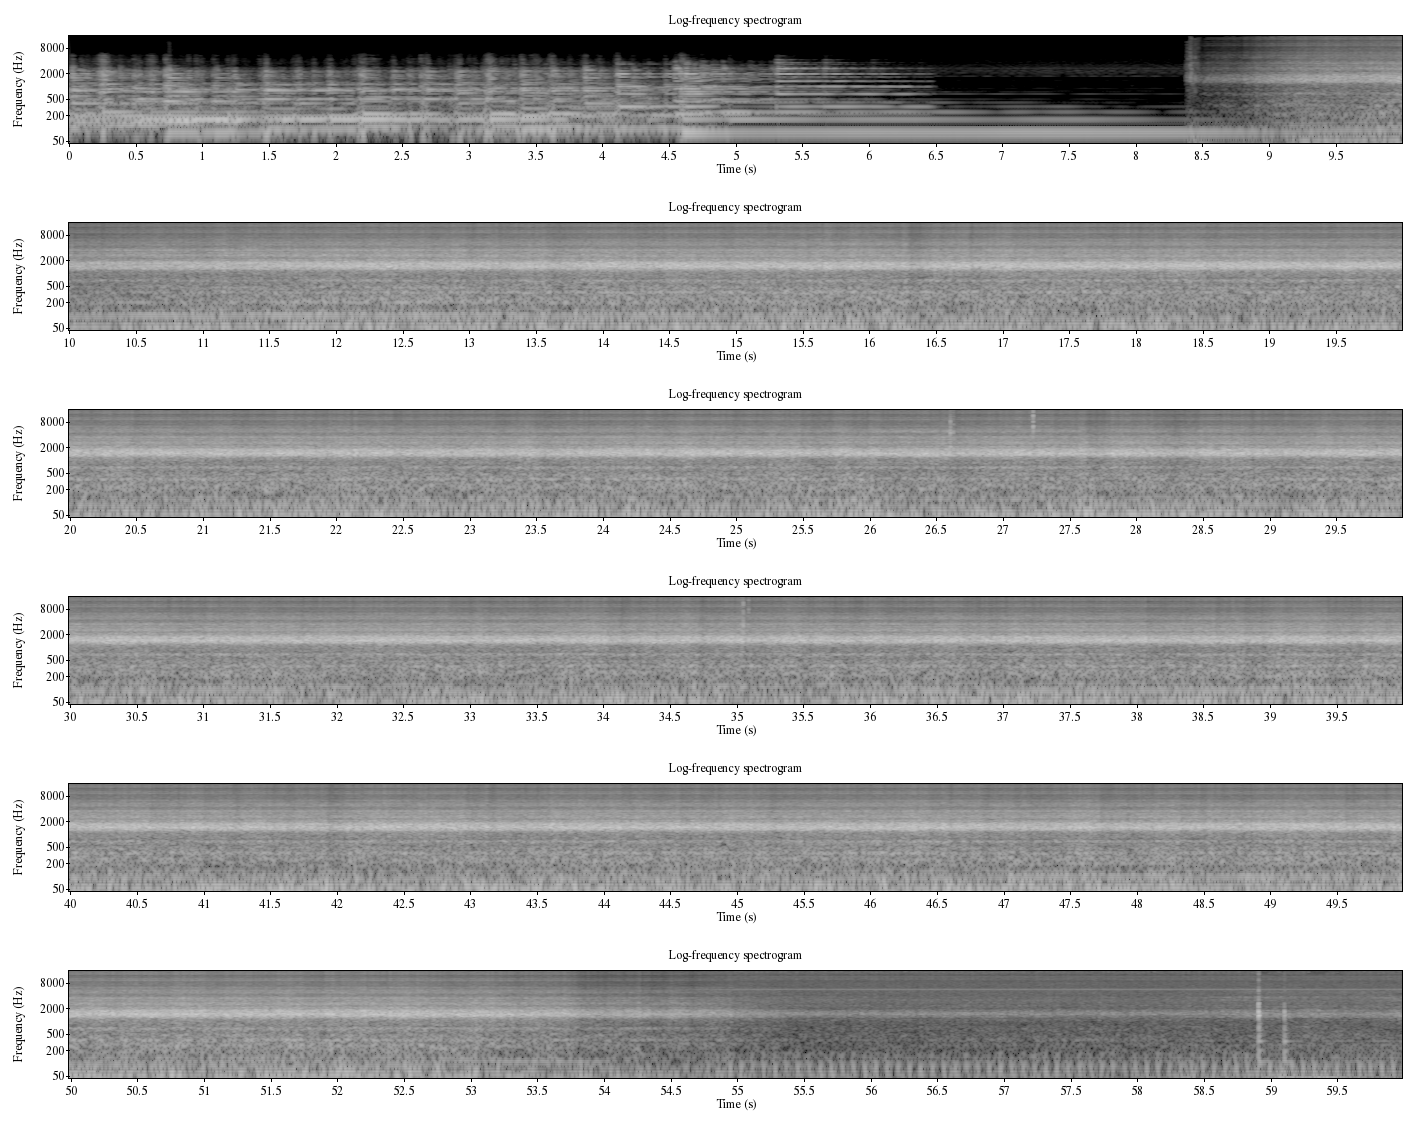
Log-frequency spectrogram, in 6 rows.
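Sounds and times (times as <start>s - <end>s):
engine running steadily: 0.0s - 59.9s
wind noise on microphone: 8.4s - 57.2s, 57.8s - 59.9s.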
